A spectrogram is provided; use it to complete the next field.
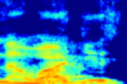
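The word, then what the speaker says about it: نواجذ: olehmu atasnya sunahku bin nawajiz dengan gigi geraham Bagaimana cara baca nawajiz Bil mujamati dengan mujamat dengan bertitik Zal nawajiz jamu najin dianya nawajiz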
